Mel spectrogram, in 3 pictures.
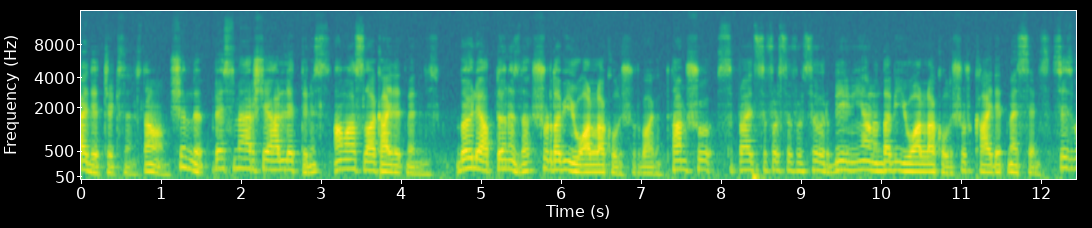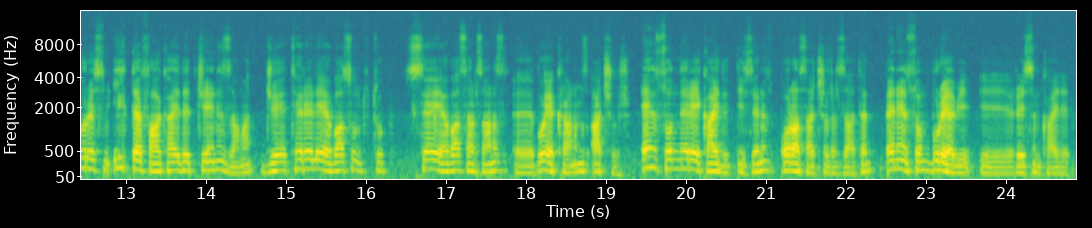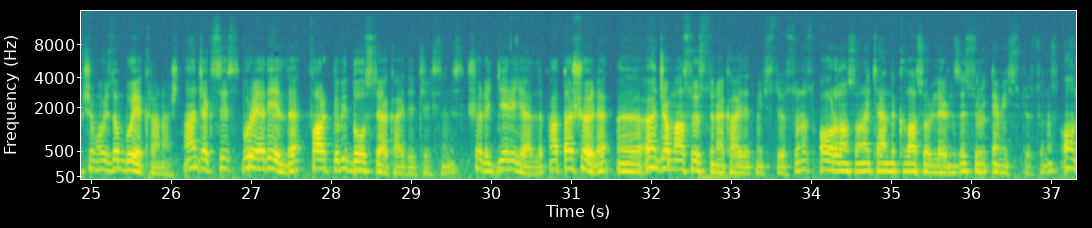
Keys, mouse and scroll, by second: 16.6 ctrl+s, 30.2 click.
